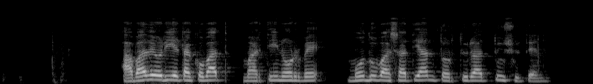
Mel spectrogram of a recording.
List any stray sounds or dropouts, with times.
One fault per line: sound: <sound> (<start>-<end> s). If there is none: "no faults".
no faults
